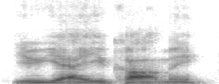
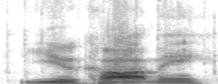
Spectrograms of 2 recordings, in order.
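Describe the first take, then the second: First: Said in the usual way. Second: A louder, emphatic admission. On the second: Real, not acted. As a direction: say it louder, owning up.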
